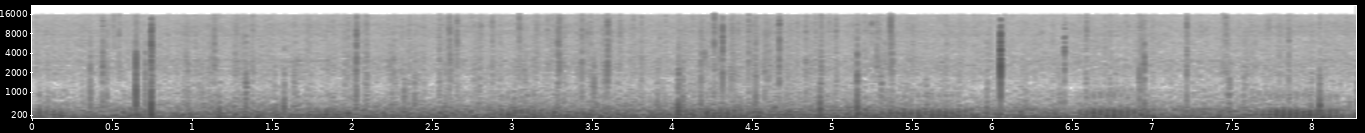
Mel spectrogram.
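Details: Low rumbling purring from a cat continues evenly, growing slightly stronger toward the end, mixed with bursts of crackling and snapping from a fire in a fireplace.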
